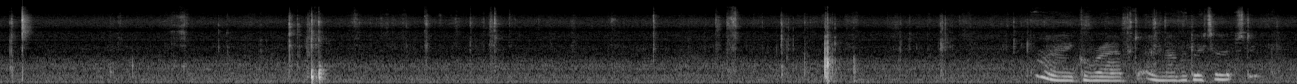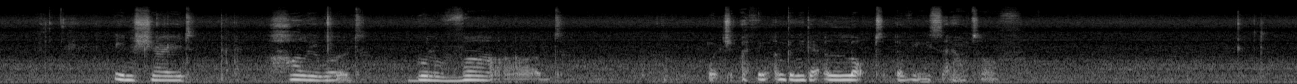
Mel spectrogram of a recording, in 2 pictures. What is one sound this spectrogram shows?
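Small items click and tap on a hard surface.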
